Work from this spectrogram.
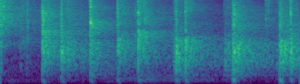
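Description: Steady run of about ten sharp hand claps from one person in a live show studio, close and evenly spaced, with no talking over them.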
